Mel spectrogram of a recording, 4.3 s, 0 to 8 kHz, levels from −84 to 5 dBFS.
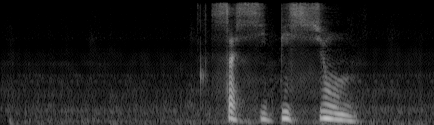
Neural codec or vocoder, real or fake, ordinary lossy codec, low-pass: codec, 24 kHz, 1.2 kbps, DualCodec; fake; none; 7.2 kHz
